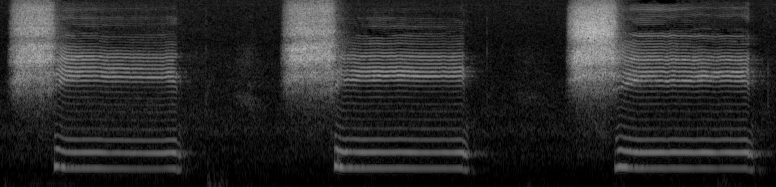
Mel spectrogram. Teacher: زبان کے بیچ کے حصے سے شین ادا ہوتا ہے, جیسے جیم ادا ہوا تھا.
